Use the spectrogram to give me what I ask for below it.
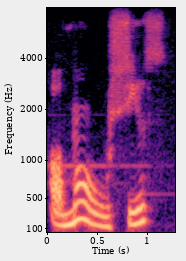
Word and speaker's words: Homoousios: es algo parecido a lo que voy a pronunciar a continuación. Homoousios.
